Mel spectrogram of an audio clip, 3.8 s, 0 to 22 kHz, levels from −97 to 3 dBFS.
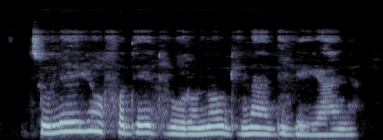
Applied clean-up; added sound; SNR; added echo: none; none; none; none.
